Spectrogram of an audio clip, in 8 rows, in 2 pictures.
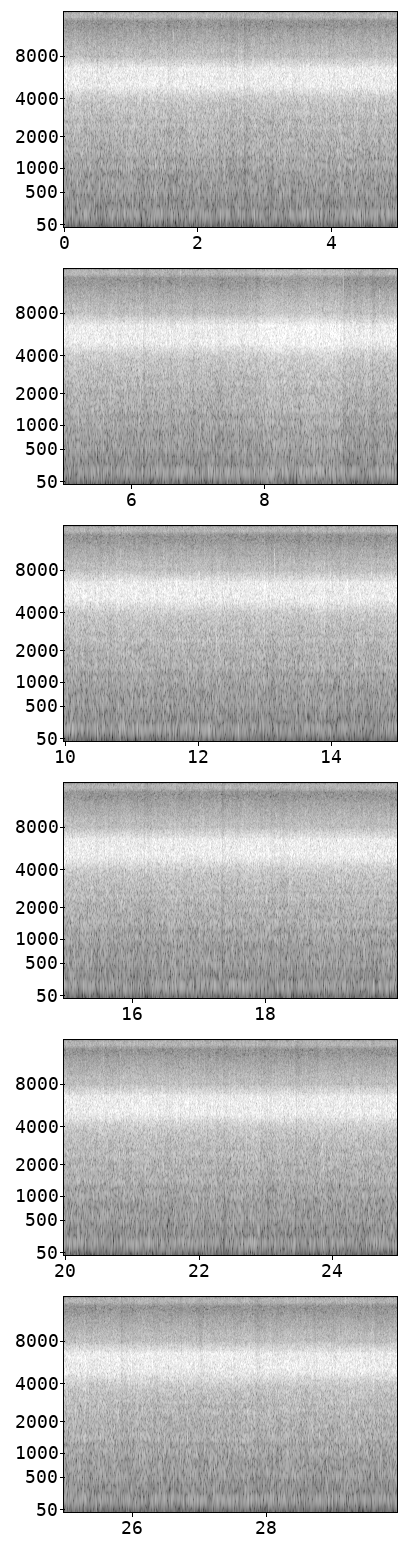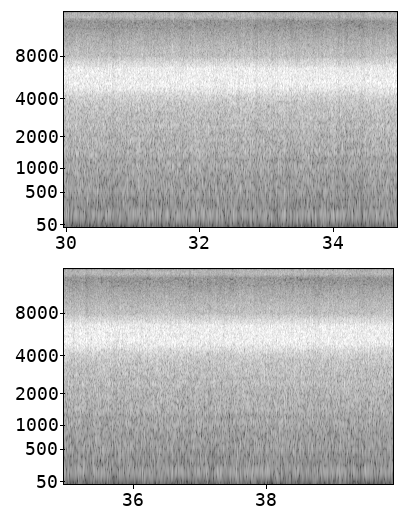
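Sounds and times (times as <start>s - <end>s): mountain stream rushing: 0.0s - 39.9s.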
